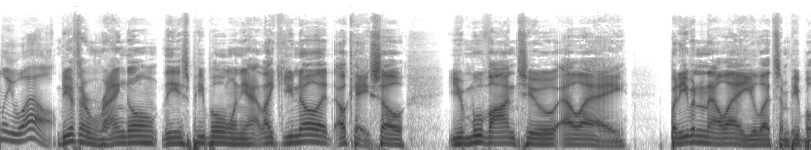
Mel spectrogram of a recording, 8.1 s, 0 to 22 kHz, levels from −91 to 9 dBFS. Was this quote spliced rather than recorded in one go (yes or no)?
no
